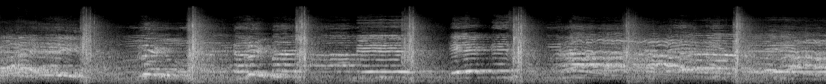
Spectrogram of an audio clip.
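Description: A crowd of men chanting a Muharram nauha in unison while beating their chests in matam. The hand-on-chest strikes land together about once a second, seven in all, sharp and evenly spaced over the sung lines.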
